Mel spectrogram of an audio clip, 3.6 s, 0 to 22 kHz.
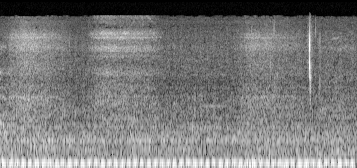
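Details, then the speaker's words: Honda Click 150i scooter losing idle when stopped: starts fine and revs strong at first, then single-cylinder idle thumping fades and the engine stalls; idle adjustment didn't help, cause not yet confirmed. Stalling at idle. "kaya lang sa unang bira niya malakas siya hihina ayan wala na patay na so yan ang sakit niya"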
